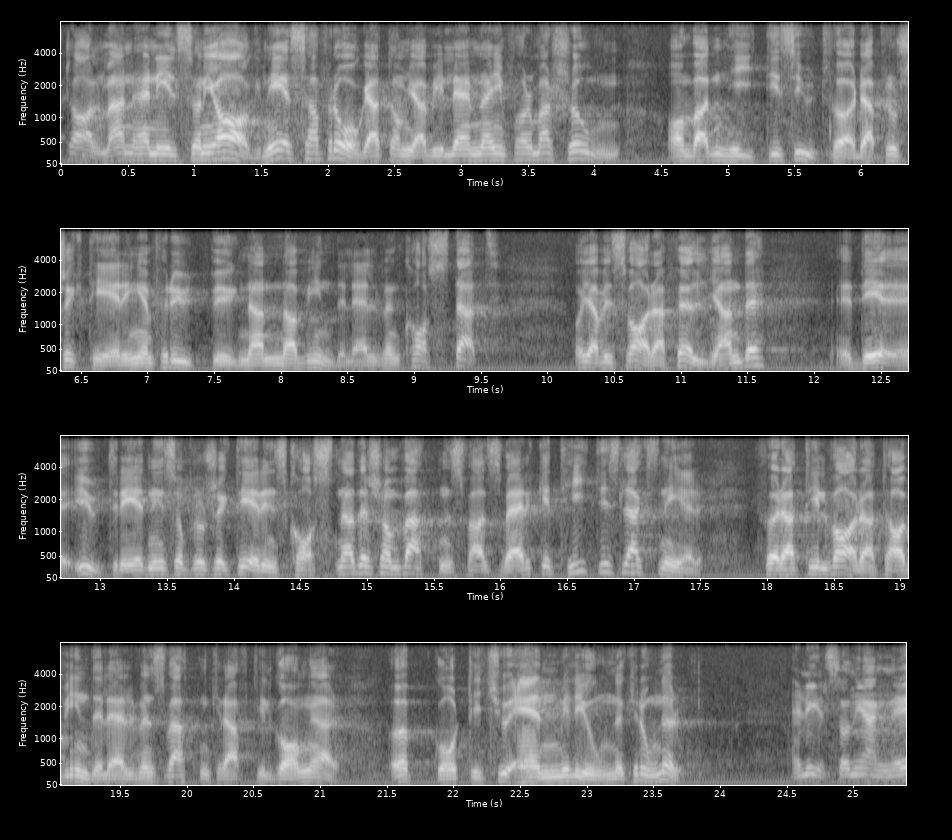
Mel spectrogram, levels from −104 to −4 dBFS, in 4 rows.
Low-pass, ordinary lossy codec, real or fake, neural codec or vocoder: 7.2 kHz; none; real; none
